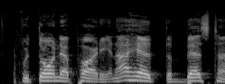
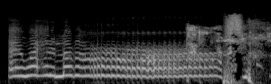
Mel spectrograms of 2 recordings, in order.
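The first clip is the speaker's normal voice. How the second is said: very slow, much higher, sing-song British voice; mock British accent; much slower than usual. Host imitating Chantel's greeting, slow, high mock British. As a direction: draw it out like a sweet English lady. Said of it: "she's gonna say".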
